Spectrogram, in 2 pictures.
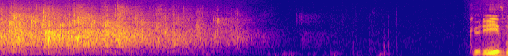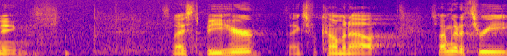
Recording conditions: large echoing room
